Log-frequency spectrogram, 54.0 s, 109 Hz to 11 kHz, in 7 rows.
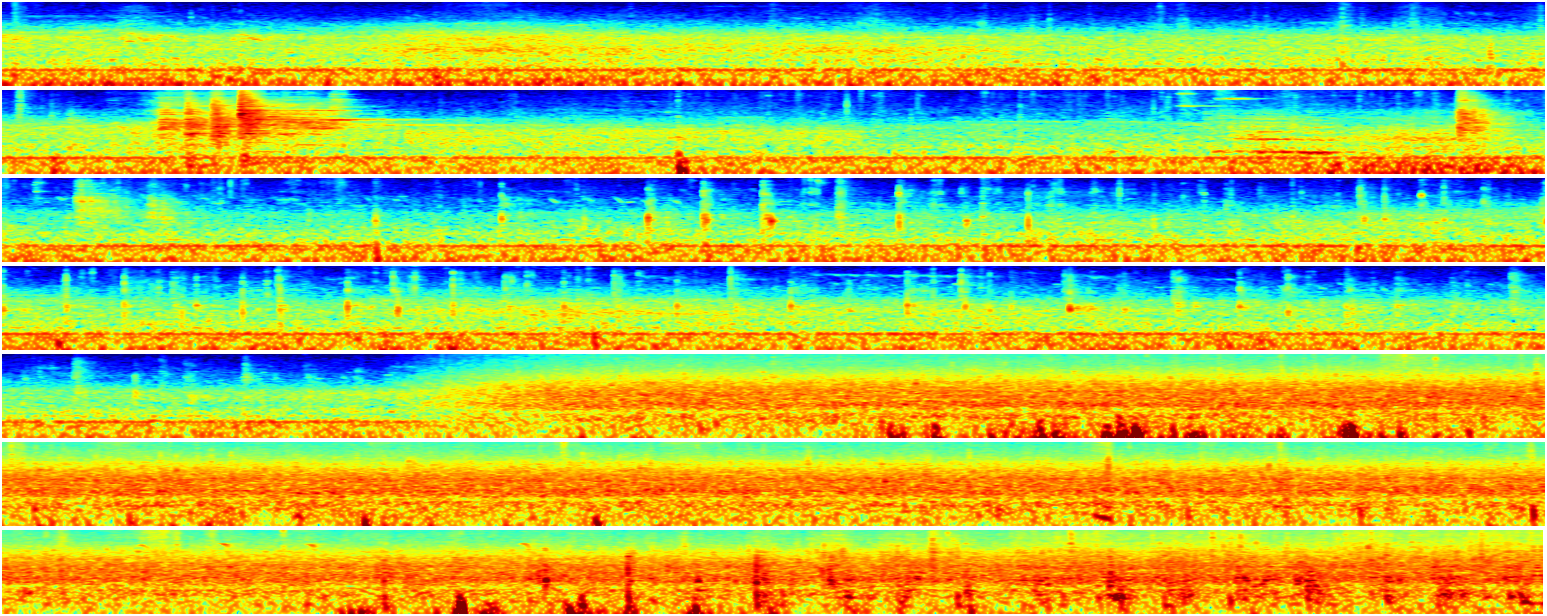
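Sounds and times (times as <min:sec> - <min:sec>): light clicks from horses: 0:03.7 - 0:33.0, 0:34.4 - 0:53.9
creek water over rocks: 0:33.0 - 0:53.9.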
